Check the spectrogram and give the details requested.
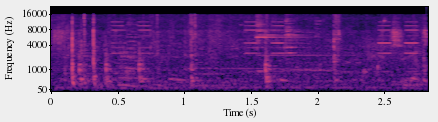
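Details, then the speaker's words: Faint, irregular clicking and gritty scraping over room noise from a sleeping four-toed hedgehog, aged 1 year 1 month, weighing 356 g, with gut flora imbalance, cardiomegaly, and protozoal infection, during a vet exam; teeth grinding during sleep. "ギリギリ歯ぎしりみたいな音してます。"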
